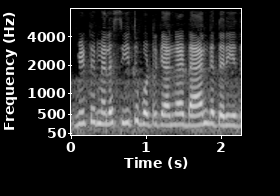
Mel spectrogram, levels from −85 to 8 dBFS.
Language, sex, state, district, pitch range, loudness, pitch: Tamil, female, Tamil Nadu, Kanyakumari, 240-280 Hz, -13 LUFS, 260 Hz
